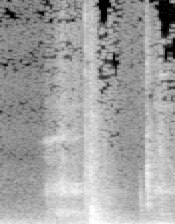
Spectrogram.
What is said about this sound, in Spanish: La puerta se cierra.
